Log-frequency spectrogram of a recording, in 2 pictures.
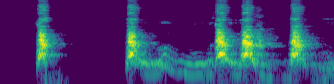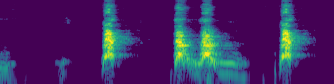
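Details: Dog barking: about eight sharp, loud barks, some in quick pairs, separated by short pauses, with a lower, drawn-out whining tone between the second and fourth barks.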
